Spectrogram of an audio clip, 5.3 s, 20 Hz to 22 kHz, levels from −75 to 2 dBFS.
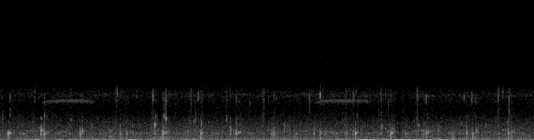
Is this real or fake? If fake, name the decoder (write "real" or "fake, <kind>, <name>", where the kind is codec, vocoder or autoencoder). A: real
